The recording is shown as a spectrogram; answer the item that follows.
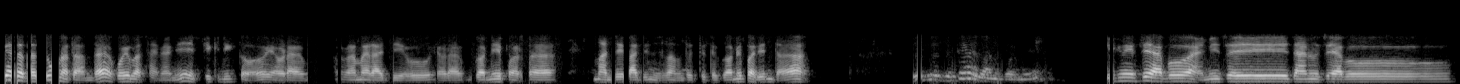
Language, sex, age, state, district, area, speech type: Nepali, male, 45-60, West Bengal, Jalpaiguri, urban, conversation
